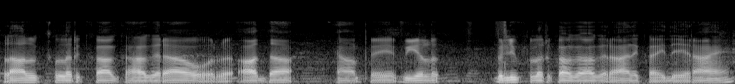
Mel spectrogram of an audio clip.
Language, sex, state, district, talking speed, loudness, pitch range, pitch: Hindi, male, Rajasthan, Jaisalmer, 130 wpm, -18 LUFS, 85-100 Hz, 95 Hz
